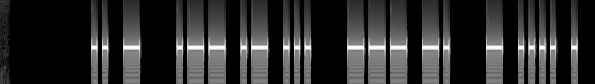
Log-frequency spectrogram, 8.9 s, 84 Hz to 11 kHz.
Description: Morse code, heard as a keyed tone, about 16 wpm, 700 Hz. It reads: IT WAS ON THE
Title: Sentences from Top 1000 Words - Review Part 3 - 15wpm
